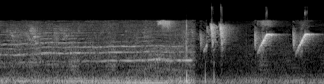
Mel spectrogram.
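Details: Bar-winged prinia song, recorded as a tutor track for cage birds: after a stretch of steady humming background noise, a few high chips give way to two sharp, rising-then-falling notes.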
